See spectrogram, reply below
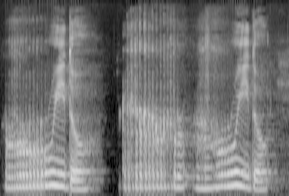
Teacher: ça ne se passe plus au niveau de la gorge, mais ça se, passe au niveau de la langue et, ça tape sur les dents · Term: R espagnol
